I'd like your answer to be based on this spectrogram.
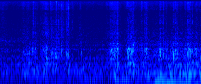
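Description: Fingernails scratch and rub a flat, dry, wavy-edged foam sponge with a purple flower print, making soft, muffled scratching strokes. The sound is dull and low-to-mid heavy with little brightness, growing louder after about two seconds as a steady low rumble joins underneath.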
